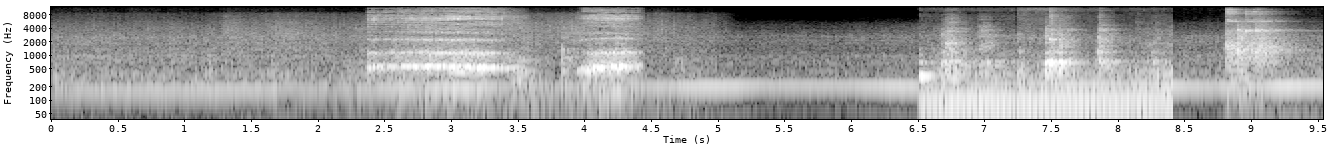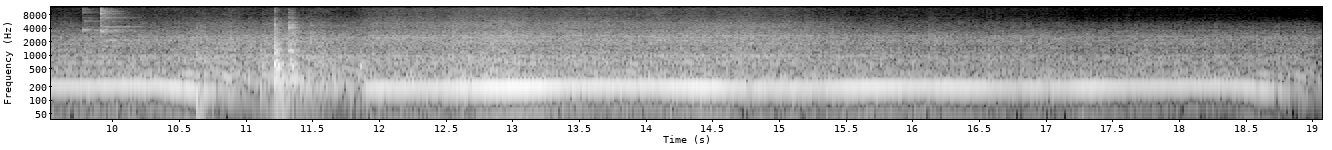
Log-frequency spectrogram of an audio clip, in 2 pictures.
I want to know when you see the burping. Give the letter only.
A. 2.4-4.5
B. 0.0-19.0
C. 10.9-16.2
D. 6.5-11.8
A.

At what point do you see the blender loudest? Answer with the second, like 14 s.
13 s.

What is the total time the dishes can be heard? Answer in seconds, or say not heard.
5 s.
